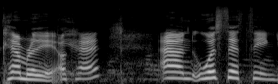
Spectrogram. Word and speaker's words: Cymru: Oh, it's pronounced Cymru, okay.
